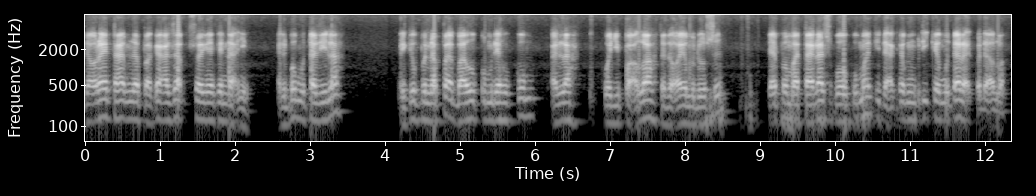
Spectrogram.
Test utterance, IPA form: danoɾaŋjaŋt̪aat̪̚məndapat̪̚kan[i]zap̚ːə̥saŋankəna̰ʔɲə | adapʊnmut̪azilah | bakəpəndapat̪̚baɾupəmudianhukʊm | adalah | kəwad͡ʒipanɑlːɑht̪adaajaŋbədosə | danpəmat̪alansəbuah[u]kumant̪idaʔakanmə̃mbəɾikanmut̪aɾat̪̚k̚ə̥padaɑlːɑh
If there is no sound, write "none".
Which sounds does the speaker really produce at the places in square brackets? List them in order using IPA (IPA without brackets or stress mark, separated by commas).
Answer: a, u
